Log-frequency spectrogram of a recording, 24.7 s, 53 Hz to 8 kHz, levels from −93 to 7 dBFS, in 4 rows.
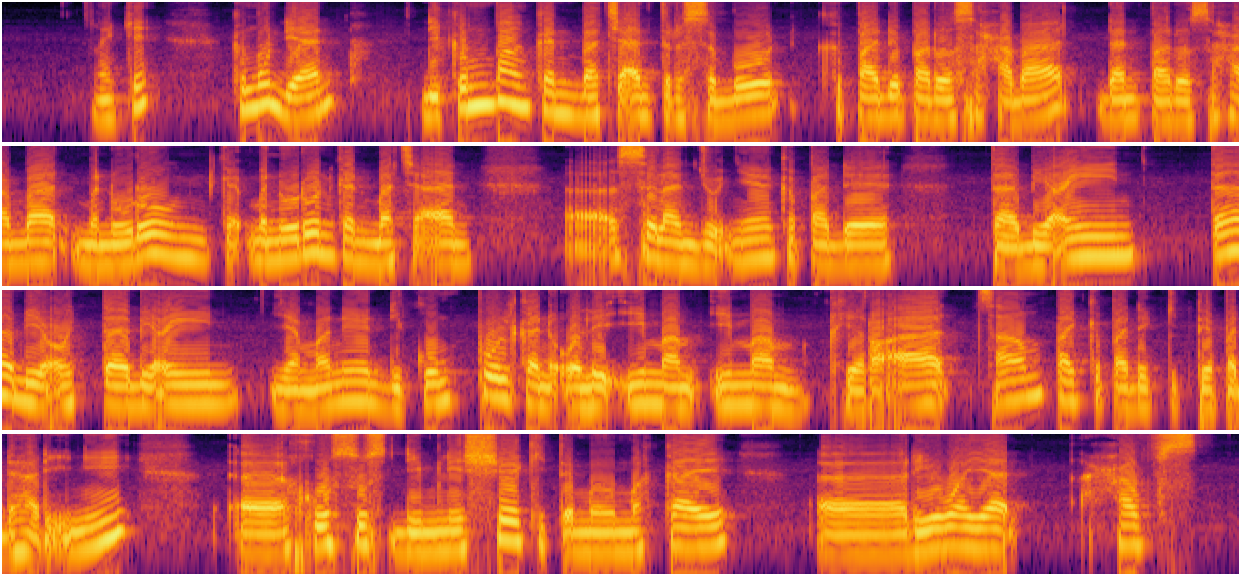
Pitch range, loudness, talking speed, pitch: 120-150 Hz, -8 LUFS, 100 wpm, 135 Hz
